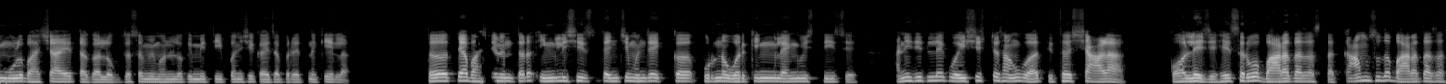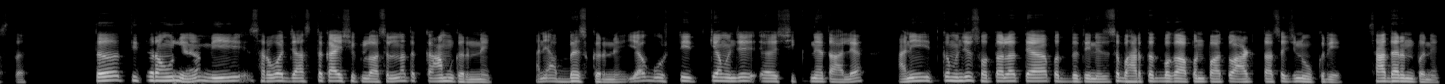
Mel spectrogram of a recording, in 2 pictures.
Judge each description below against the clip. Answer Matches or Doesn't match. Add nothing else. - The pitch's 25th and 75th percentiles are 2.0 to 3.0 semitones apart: Doesn't match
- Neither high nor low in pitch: Matches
